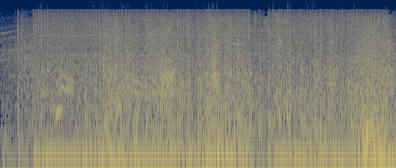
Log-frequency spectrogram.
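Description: Dense video game gunfire from a weapon fills the clip in a sustained loud barrage of rapid shots over continuous game noise, with no clear talking.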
